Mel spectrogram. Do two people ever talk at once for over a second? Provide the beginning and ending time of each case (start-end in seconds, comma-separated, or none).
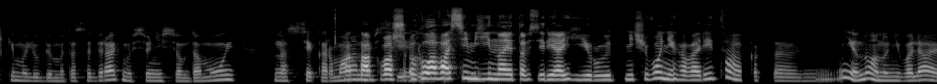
3.4-4.9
